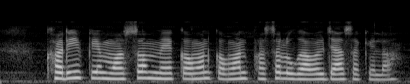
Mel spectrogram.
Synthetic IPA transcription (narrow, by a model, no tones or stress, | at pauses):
kʰəɾiːb̚kemɔːsəmːẽkəʋənkəʋənpʰəsəlʊɡaːʋəld͡ʒaːsəkeːlaː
